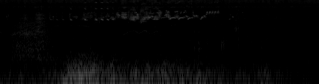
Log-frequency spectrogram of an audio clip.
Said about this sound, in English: There's a corn bunting right beside me. Corn bunting. They're really dumpy birds. This is perfect. Yellowhammers and corn buntings.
